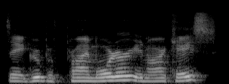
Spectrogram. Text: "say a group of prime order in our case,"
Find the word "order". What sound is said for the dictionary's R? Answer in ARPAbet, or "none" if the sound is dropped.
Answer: R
